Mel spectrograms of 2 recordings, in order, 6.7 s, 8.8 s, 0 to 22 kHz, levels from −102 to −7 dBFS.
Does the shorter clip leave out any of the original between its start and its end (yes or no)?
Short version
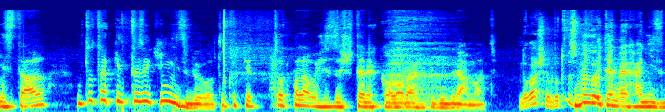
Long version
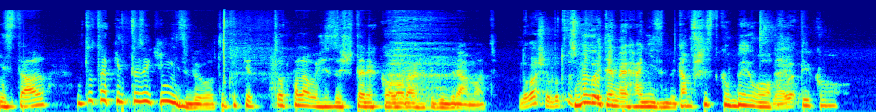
no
